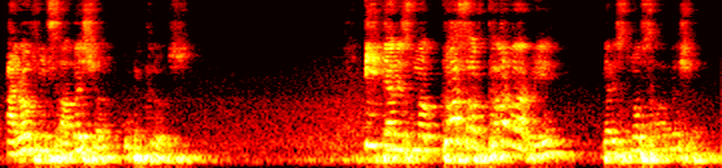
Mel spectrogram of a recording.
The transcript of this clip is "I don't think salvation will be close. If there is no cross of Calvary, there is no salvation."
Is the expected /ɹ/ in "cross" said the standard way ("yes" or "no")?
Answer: no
